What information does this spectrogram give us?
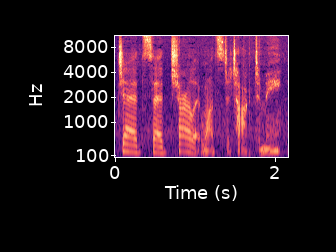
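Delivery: usual speaking voice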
